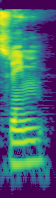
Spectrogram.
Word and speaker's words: শ্রীং: শ্রী উচ্চারণ হবে শ্রীম, নম উচ্চারণ হবে নমঃ।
